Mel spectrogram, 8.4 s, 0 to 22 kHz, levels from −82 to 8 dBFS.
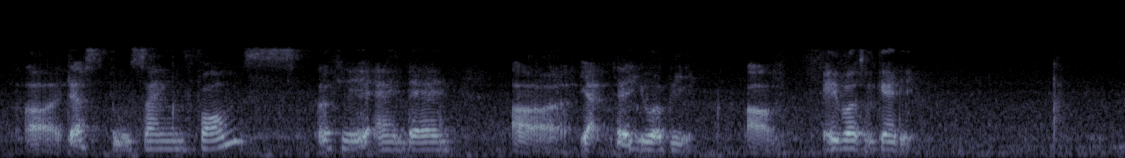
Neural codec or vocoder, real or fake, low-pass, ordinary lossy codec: codec, 16 kHz, 16 kbps, FunCodec, trained on Chinese and English, 50 frames a second; fake; 7.2 kHz; Opus, 16 kbps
